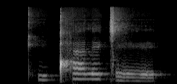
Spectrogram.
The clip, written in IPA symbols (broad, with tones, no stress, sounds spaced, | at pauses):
kʰ i˨ ǃʰ æ˦ l e˦ ǀ e˨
